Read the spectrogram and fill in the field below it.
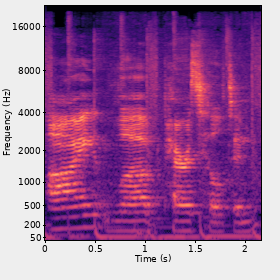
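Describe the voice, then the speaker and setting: A woman's voice: rumbling low, slow pace. A woman chatting casually about red carpet memories as a remote correspondent. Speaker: remote correspondent, digital director. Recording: echoey, distant remote link, music behind. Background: clear music.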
